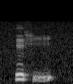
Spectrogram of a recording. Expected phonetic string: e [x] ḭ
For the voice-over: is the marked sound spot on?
yes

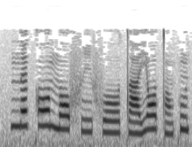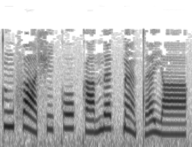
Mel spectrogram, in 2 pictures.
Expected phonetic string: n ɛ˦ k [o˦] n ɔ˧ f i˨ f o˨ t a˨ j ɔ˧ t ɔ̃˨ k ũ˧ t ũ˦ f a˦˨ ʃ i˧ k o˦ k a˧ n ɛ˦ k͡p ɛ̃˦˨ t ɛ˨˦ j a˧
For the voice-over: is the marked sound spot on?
no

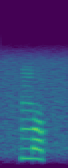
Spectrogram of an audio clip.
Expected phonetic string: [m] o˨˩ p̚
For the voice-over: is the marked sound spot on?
yes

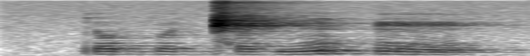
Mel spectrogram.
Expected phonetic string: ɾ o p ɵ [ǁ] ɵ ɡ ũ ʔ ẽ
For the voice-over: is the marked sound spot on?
yes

